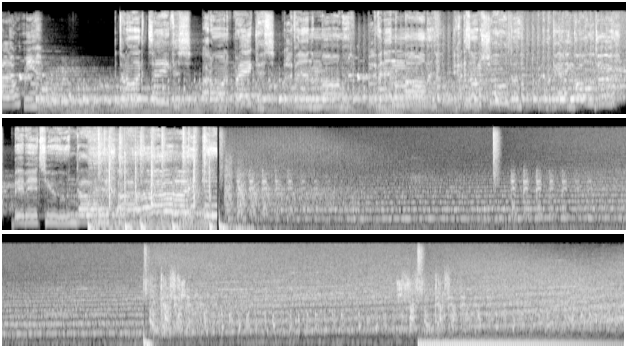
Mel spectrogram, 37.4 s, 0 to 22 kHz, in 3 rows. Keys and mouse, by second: 1.9 shift+middle click, 2.3 click, 2.4 Tab, 4.5 ctrl+KP_Add, 6.2 click, 7.1 click, 8.0 click, 8.3 Tab, 8.7 middle click, 9.4 click, 10.5 click, 13.1 KP_1, 13.8 click, 14.4 Delete, 15.0 z, 15.6 click, 16.0 shift+click, 16.6 ctrl+p, 17.3 z, 17.7 click, 18.6 shift+click, 19.2 ctrl+p, 19.8 z, 20.2 click, 20.6 ctrl+s, 21.2 shift+click, 21.5 shift+a, 23.7 ctrl+alt+KP_0, 24.4 g, 25.5 g, 27.9 click, 28.4 click, 31.3-33.1 drag, 36.4 click.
